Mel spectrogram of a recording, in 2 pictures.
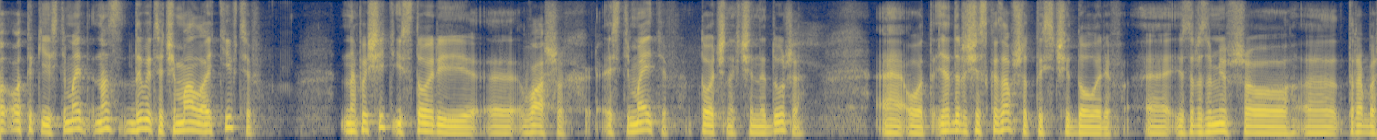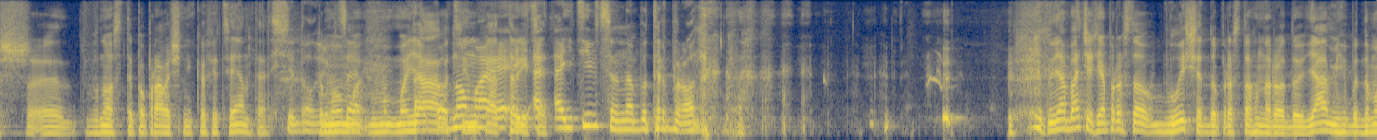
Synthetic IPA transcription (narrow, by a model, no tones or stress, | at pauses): ɔt̪ːɐkʲiesʲtʲɪmɛjt̪nɑsd̪ɪʋɪt͡sʲːɐt͡ʃimɑlˠɔɐjtʲiwt͡sʲiw | nɐpɪʃitʲist̪ɔɾʲijiʋɑʃɪxḛsʲtʲɪmɛjtʲiwt̪ɔt͡ʃnɪxt͡ʃɪnɛd̪uʒɛ | ʔot̪jʔad̪ɐʒet͡ʃɛskɐzɑwʃt͡ʃɔt̪ɪsʲɐ̥t͡ʃid̪ɔlˠɐɾʲiwḭzɾɔzʊmʲiwʃt͡ʃɔ | t̪ɾɛbɐʃ | ʋnɔsɪ̥t̪ɪpɔpɾɑʋɐt͡ʃnʲikɔfʲitsɨɛnt̪ɪd̪ɔt̪ɔmumɔjaɔd̪ɔimkɐɾɪsʲːɐtʲɐjtʲiwt͡sʲʊnɐbʊt̪erbɾɔd̪ | nujabɑt͡ʃɪjapɾɔst̪ɔblˠɪʃt͡ʃːɛd̪ɔpɾɔst̪ɔɦɔnɐɾɔd̪ʊjamʲixbɪd̪ɔm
